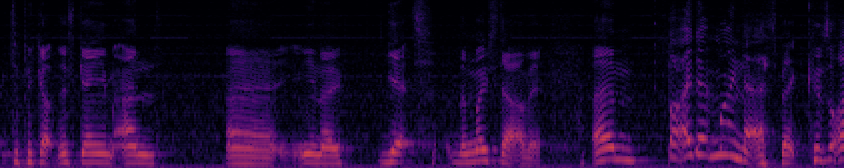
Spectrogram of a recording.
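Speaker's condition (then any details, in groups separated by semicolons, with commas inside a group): Cerebral palsy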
